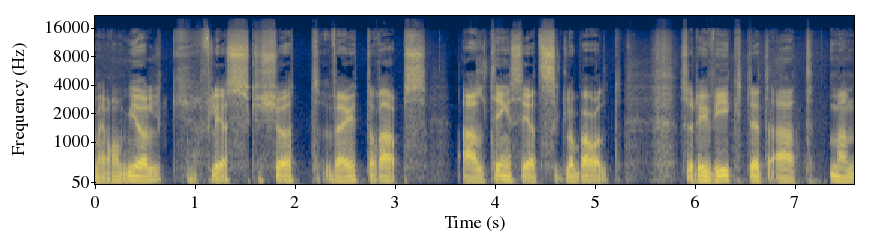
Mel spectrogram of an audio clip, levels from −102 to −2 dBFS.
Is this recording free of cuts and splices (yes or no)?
yes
